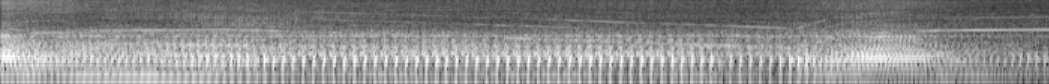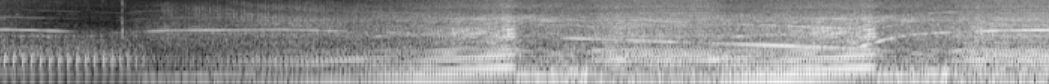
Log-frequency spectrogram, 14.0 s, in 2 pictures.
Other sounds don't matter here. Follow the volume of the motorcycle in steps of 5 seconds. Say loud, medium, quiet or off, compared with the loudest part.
loud, medium, loud.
